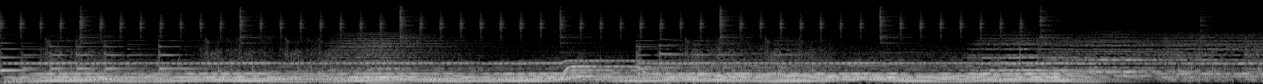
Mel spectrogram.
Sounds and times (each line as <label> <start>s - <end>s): music loop 0.0s - 12.6s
